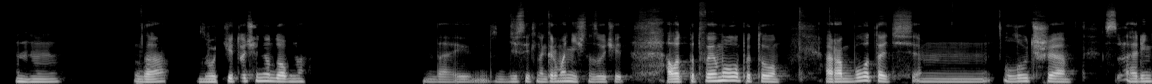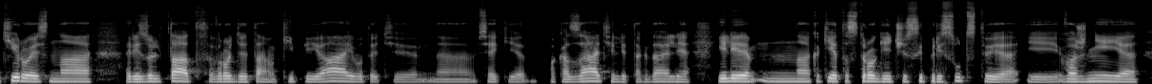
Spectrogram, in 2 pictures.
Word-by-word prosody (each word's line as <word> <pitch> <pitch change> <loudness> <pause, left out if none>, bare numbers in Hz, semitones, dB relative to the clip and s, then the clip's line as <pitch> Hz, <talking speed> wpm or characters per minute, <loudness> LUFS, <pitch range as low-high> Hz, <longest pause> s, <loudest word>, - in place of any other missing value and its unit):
Мгм. 125 0 -3 0.7
Да, 125 +3 +1 0.3
звучит 125 +3 0
очень 160 +2 +1
удобно. 135 -3 +3 1.2
Да, 120 -1 -9
и 120 0 -5
д - - -12
действительно, 130 +2 -5
гармонично 135 -2 0
звучит. 125 0 -4 0.3
А - - +7
вот 130 0 +6
по - - +1
твоему 165 +3 +6
опыту 140 -7 +3 0.4
работать, 135 +3 +3
м, 125 +2 -7
лучше, 135 -2 +2 0.3
с - - -3
ориентируясь 140 0 +3
на 130 -1 -1 0.3
результат 135 +2 +2
вроде 125 -1 -1
там 125 -1 -5
KPI, 135 +2 -1
вот 125 -1 -7
эти, 115 -1 -10 0.5
э, - - -14
всякие 115 -1 -8 0.2
показатели 130 +1 -1
и - - -12
так 115 -1 -11
далее. 125 -1 -4 0.3
Или, 140 0 +6
м, 135 -6 -4
на 130 0 -1
какие-то 135 +1 0
строгие 135 -2 +2
часы 130 0 -2
присутствия 130 -4 -2
и 120 -1 -6
важнее, 130 -1 0
130 Hz, 110 wpm, -23 LUFS, 125-140 Hz, 1.2 s, А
